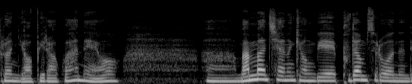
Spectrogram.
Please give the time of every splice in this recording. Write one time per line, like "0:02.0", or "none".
none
